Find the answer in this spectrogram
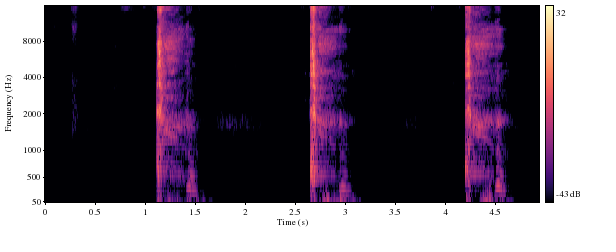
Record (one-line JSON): {"three_cough_length": "4.9 s", "three_cough_amplitude": 7125, "three_cough_signal_mean_std_ratio": 0.35, "survey_phase": "alpha (2021-03-01 to 2021-08-12)", "age": "18-44", "gender": "Female", "wearing_mask": "No", "symptom_none": true, "smoker_status": "Never smoked", "respiratory_condition_asthma": false, "respiratory_condition_other": false, "recruitment_source": "REACT", "submission_delay": "2 days", "covid_test_result": "Negative", "covid_test_method": "RT-qPCR"}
